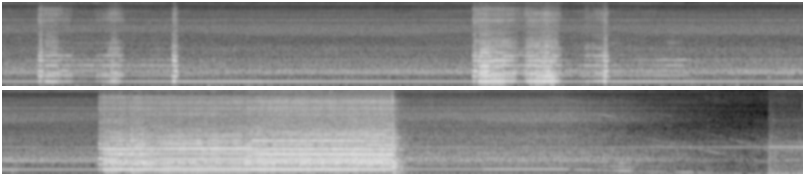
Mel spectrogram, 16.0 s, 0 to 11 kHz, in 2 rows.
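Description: AnoleX 3030-Evo Pro desktop CNC router's spindle running with a steady whine while its single-flute end mill cuts aluminum in short squealing bursts, then a loud screech lasting about three seconds from about nine seconds in. Near the end the spindle winds down with a falling tone. The end mill breaks during this run; the operator is unsure whether it took too big a bite.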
